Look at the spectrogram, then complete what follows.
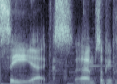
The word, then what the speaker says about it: CeX: or snx yeah so nobody really knows how to pronounce it like sex I say it's CeX um some people say kecks but yeah it's c-e-x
